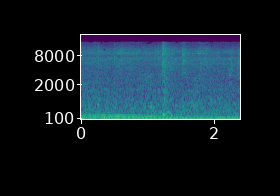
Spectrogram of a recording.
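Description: Steady low engine drone. A second engine note slides down in pitch over the first second or so and then fades.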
